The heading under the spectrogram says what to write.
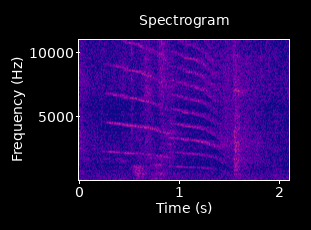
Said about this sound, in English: Hear that door? Yeah, cops coming. Noise complaint.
